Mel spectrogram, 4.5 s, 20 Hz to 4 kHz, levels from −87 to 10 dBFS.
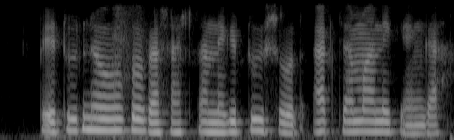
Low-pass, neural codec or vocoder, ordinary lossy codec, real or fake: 3.6 kHz; none; none; real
